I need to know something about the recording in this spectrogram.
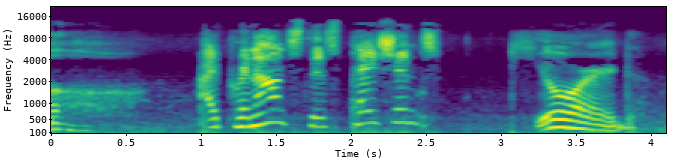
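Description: A young girl speaks with animation, close by.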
